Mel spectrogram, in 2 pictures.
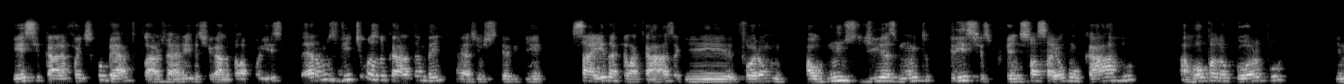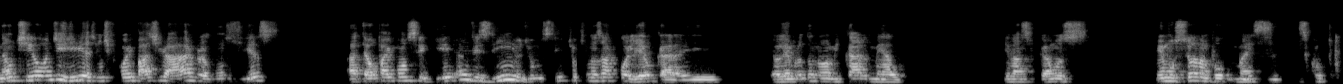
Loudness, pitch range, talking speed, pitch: -20 LUFS, 125-185 Hz, 185 wpm, 155 Hz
